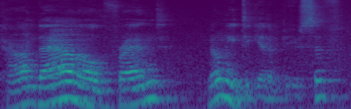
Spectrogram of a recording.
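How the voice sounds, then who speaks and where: A man's voice: fairly high pitch, very animated, unhurried. A man as a smug henchman in an echoey room. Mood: smug, threatening. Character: smug, menacing male crime henchman. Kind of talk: script table read. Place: small room indoors. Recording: roomy, distant mic, faint noise.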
